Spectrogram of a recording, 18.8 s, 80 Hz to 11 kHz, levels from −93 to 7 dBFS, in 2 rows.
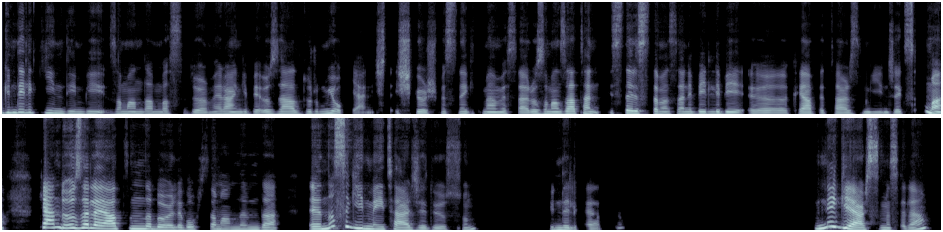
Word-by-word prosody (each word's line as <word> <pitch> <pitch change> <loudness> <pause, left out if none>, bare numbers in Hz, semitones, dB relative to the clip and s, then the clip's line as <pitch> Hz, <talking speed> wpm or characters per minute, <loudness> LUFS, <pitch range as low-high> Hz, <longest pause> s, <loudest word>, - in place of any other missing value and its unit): gündelik 260 +1 -2
giyindiğin 190 -6 -6
bir 180 -1 -8
zamandan 170 -2 -8
bahsediyorum. 165 -1 -10
Herhangi 165 -1 -6
bir 170 - -7
özel 170 -1 -4
durum 180 +3 -10
yok, 210 - -4
yani, - - -13
işte, - - -15
iş - - -5
görüşmesine 170 0 -8
gitmen 160 -1 -5
vs. 160 - -20 0.2
o - - -2
zaman 170 0 -3
zaten 200 -1 -1
ister 215 +3 0
istemez, 190 -4 -4
hani, 175 -1 -7
belli 175 -1 -3
bir, 165 -2 -1
eee, 155 -2 -6
kıyafet 155 -1 -3
tarzını 155 +1 -7
giyineceksin 155 - -10
ama - - +6 0.3
kendi 375 -3 +7
özel 335 +1 +7
hayatında, 255 -4 +6
böyle 195 -2 -1
boş 210 0 -5
zamanlarında, 195 -4 -5 0.3
eee, 230 +2 +5
nasıl 460 - +4
giyinmeyi 245 - +4
tercih 175 -4 -1
ediyorsun 160 - -10 0.7
gündelik 175 -3 -4
hayatta? 320 - -13 1.9
Ne 335 - +7
giyersin 190 - +7
mesela? 170 - -3
180 Hz, 145 wpm, -25 LUFS, 165-215 Hz, 1.9 s, kendi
